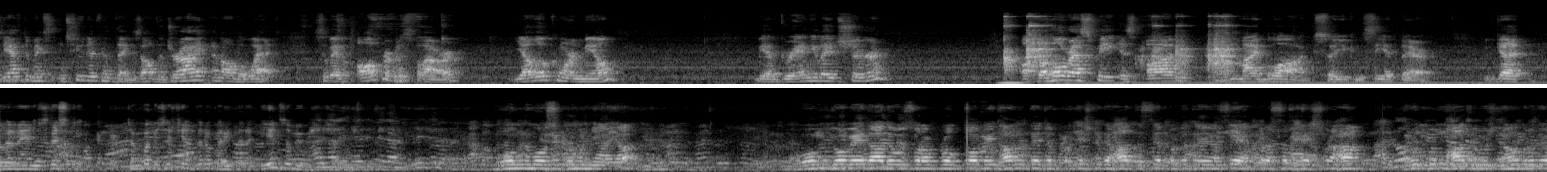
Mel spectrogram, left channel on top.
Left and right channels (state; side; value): different; both; correlation 0.00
